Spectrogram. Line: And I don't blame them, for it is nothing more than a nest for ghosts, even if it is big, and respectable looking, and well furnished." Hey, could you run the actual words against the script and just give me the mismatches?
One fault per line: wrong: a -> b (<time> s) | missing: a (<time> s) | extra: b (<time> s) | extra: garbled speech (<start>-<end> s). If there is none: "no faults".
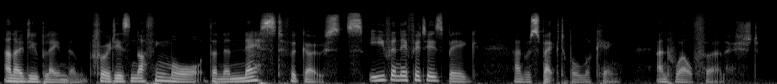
wrong: don't -> do (0.2 s)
